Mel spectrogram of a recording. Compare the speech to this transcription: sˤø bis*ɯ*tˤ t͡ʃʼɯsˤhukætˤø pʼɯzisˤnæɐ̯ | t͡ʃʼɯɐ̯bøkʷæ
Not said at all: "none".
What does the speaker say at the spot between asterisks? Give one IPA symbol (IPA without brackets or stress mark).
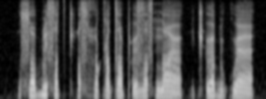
ɯ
